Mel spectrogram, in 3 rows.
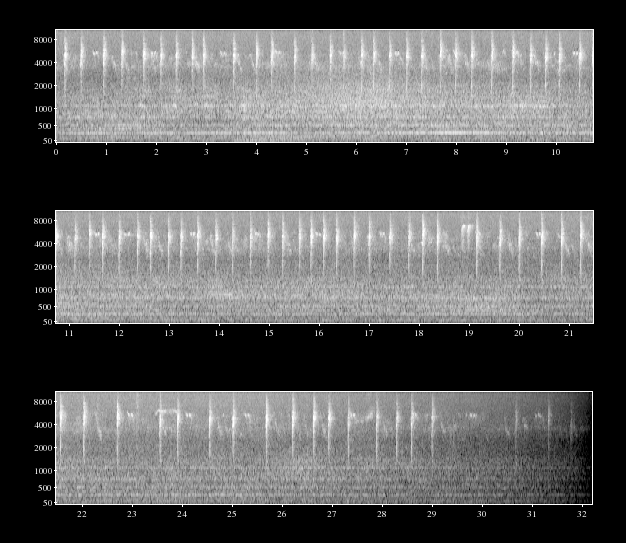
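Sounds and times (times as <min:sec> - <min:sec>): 
warbler alarm call: 0:00.0 - 0:29.9.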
